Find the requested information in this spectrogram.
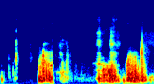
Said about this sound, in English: Windy as shit. Is there a lot of background noise? It's a little bit windy, but go sit in my car. Where you at? I'm sitting outside the gym over here. There's a little like river area and stuff like that.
